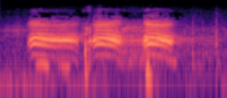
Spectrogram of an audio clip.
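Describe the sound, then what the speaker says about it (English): A crow caws three times in quick succession, loud and close, with harsh drawn-out calls over a quiet outdoor background near a farm with forest nearby. "some bird flew by"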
